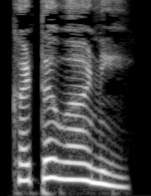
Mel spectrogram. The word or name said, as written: ಘಡಾವಣೆ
